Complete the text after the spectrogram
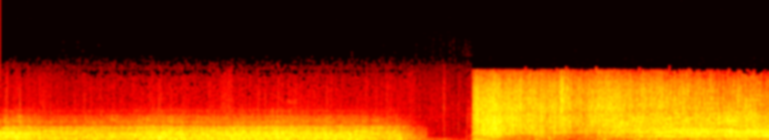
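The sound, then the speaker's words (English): A train carrying a honeymoon couple to Buffalo, New York, rolls along with a steady, loud, low rumbling clatter for about four seconds. The noise then cuts out briefly before a brighter, hissing roar takes over. No one speaks. “Come on, let's jump on the train.”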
